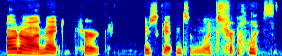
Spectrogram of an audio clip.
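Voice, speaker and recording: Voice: medium pitch, fast, gravelly, bright, forceful tone, no echo. A player narrating their character in an online tabletop role-playing game, with casual narration broken up by laughter.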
